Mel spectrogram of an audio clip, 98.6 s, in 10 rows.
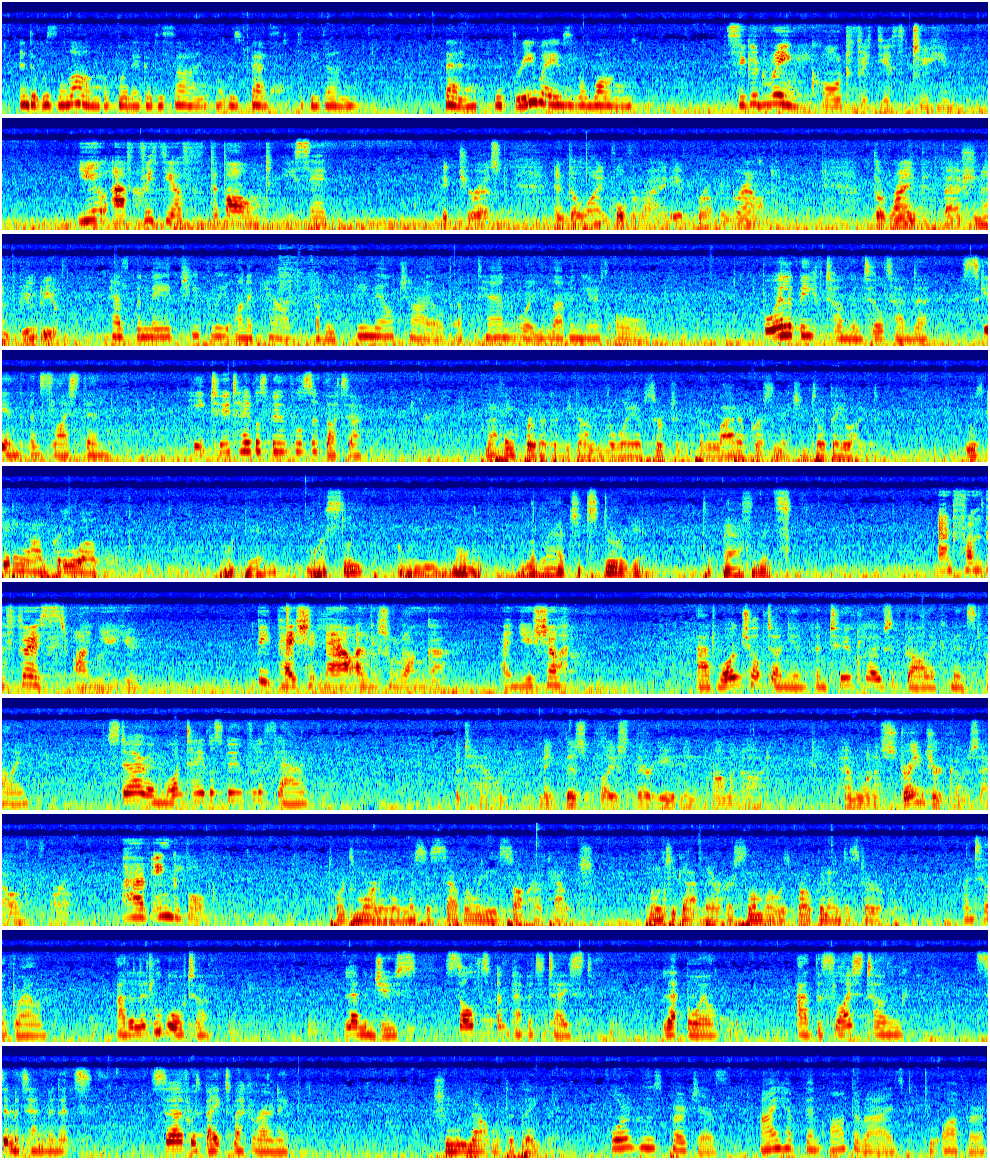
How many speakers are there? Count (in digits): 7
